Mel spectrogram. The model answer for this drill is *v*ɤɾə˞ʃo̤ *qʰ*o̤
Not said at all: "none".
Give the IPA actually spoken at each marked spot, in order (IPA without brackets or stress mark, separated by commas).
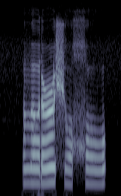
ð, χ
